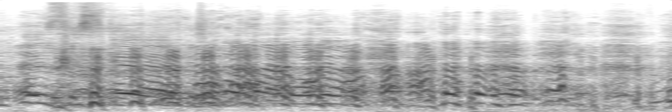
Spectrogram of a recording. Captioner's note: laughing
